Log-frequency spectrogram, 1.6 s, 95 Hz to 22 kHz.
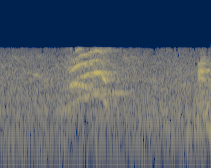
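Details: Corgi puppies from the Katie, Emma and Annie litters, five to six weeks old, filmed 25 June 2014: a single high, arching yelp with bright harmonics rising and falling, then a short squeak at the end, over a light background hiss.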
